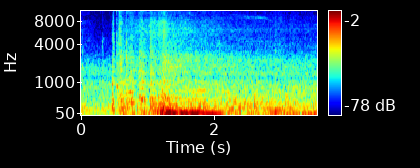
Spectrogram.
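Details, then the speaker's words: 2007 Mini One 1.4 N12 petrol, previously bouncing at idle and stalling with error 2982, restarted after an adjustment via the service menu: it cranks, catches and revs briefly, then settles to a quiet, even idle with no stumbling; much better. "And look how it idles. Way much better."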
